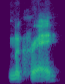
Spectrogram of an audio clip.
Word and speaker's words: McCrea: Now, how do you pronounce your last B name? Mcrae.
